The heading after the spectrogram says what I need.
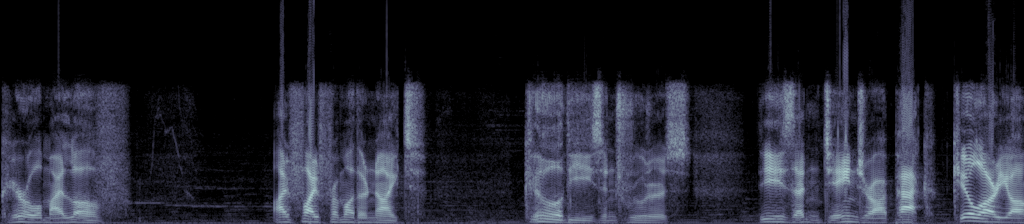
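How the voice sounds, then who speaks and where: Putting on a character voice, a man speaks at a very slow pace with long, frequent pauses. His medium-pitched voice is raspy and gravelly. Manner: fierce, commanding.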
